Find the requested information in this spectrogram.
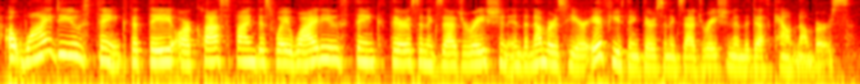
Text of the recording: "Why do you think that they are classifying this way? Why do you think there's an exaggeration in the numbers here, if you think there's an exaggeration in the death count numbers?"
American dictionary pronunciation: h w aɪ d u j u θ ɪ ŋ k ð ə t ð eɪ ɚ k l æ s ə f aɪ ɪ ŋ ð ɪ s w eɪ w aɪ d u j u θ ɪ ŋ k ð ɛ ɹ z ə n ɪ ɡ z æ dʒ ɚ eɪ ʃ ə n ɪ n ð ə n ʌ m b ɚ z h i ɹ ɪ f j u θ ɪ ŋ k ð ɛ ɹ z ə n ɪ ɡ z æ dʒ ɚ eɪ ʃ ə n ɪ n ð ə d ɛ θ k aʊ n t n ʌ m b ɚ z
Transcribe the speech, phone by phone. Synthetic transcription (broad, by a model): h w aɪ d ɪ j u θ ɪ ŋ k ð ə t ð eɪ ɚ k l æ s ə f aɪ ɪ ŋ ð ɪ s w eɪ w aɪ d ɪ j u θ ɪ ŋ k ð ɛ ɹ z ə n ɪ ɡ z æ dʒ ɚ eɪ ʃ ə n ɪ n ð ə n ʌ m b ɚ z h i ɹ ɪ f j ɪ θ ɪ ŋ k ð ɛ ɹ z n ɪ ɡ z æ dʒ ɚ eɪ ʃ ə n ɪ n ð ə d ɛ θ k aʊ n n ʌ m b ɚ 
